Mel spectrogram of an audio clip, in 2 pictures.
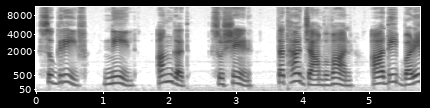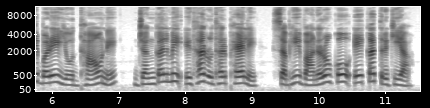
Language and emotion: Hindi, neutral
